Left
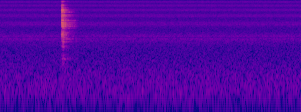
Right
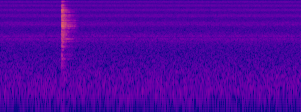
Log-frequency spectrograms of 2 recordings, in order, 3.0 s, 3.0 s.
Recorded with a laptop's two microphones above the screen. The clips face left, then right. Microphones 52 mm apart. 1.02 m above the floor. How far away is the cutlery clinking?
About 0.9 m.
